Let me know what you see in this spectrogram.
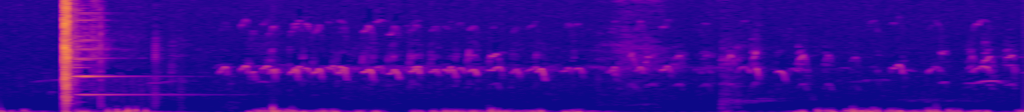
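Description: A bird chirps in a quick string of short, high, down-slurred notes, starting about a second in and running on. Under it, low gusts of wind rumble on the microphone, and there is a single sharp click near the start.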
